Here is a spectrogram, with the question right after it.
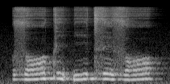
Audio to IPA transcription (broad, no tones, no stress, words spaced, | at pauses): zɔ diʔid͡ze zɔ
